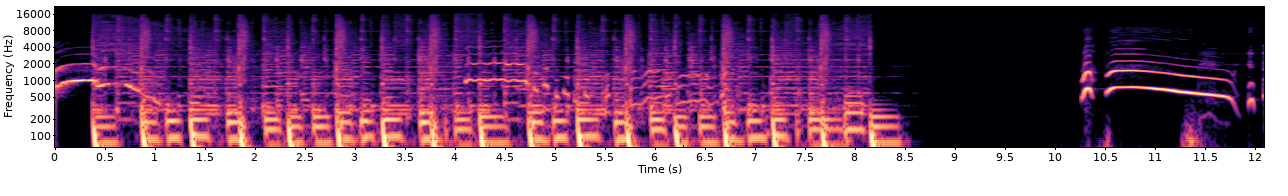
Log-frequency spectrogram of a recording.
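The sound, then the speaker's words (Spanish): After a stretch of rhythmic music and a brief silence, a person lets out a loud, drawn-out, loving scream lasting about two seconds, its pitch rising and falling. “Eso tiene que ser un grito amoroso.”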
